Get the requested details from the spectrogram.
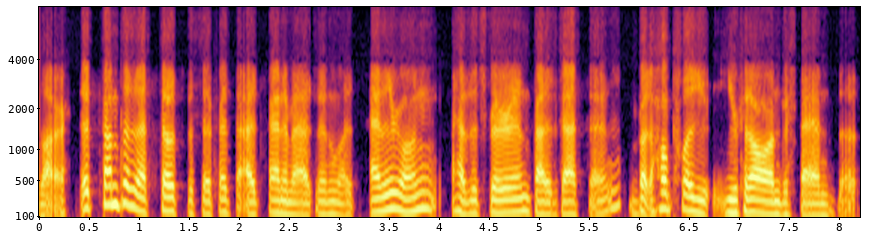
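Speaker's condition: Spinal muscular atrophy

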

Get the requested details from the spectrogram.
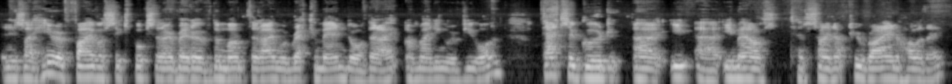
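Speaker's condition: Cleft lip and palate; orthodontic treatment

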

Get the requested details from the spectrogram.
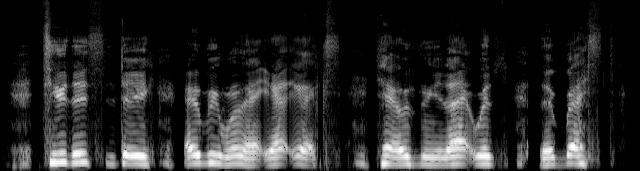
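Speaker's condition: Cerebral palsy; others worried listeners would not understand

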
